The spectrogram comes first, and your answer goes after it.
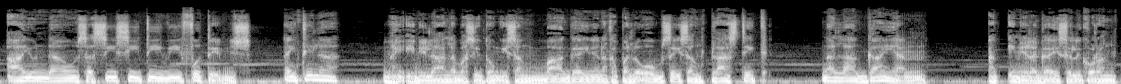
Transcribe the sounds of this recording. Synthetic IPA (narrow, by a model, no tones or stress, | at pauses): ʔaːjond̪awsɐsisit̪ivifʊt̪ɪ̰d͡ʒʔɐjt̪ɪlamɐjʔɪ̰nɪlaːlɐbɐsʔɪt̪o̞ŋɪsaŋbaːɡɐjnɐnɐkɐpɐloʔo̞bsɐɪsaŋplast̪ɪk | nɐlaɡaːjɐ̰n | ʔɐt̪̚ɪnɪlɐ̰ɡajsɐlɪkoɾaŋ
